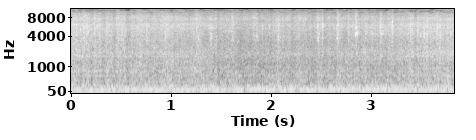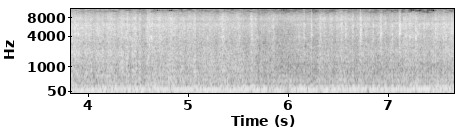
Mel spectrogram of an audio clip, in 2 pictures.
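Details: 1994 Dodge Ram 5.9L V8 with codes 37 and 51: loud uneven lumpy stumbling idle with scattered backfire pops; cause was a failing crankshaft position sensor, replaced to fix it.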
